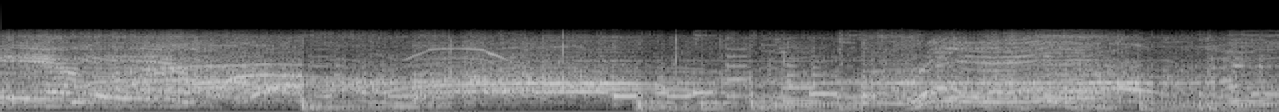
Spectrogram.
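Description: Live hip-hop played loud over a festival PA, with a rapping voice over the beat, heard from inside the crowd.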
